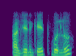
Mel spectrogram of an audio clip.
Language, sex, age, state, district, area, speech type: Punjabi, male, 45-60, Punjab, Kapurthala, urban, conversation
